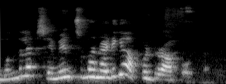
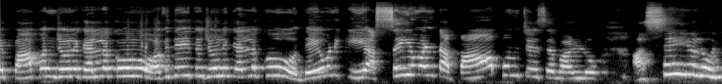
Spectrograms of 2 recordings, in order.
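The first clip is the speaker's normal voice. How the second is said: higher, rising preacher's voice; fervent preaching; 6 semitones higher than usual. Acted. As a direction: preach it with mounting fervour. Preaching warning, raised.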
